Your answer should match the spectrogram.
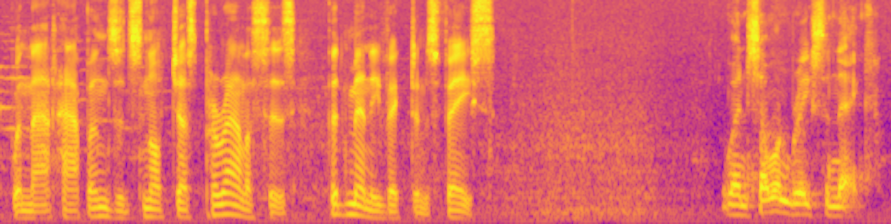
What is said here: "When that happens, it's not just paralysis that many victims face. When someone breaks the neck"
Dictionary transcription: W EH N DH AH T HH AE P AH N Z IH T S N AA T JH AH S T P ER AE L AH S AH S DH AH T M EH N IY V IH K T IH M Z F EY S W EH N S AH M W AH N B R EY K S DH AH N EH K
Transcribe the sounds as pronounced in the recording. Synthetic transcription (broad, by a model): W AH N DH AH T HH AE P AH N Z IH T S N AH T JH AH S P ER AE L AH S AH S DH AH T M EH N IY V IH K T IH M Z F EY S W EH N S AH M W AH N B R EY K S DH AH N EH K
